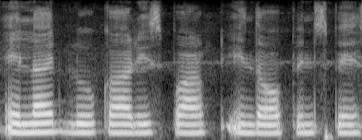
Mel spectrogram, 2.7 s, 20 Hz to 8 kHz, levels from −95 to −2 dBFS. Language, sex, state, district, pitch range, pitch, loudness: English, female, Arunachal Pradesh, Lower Dibang Valley, 180-190 Hz, 185 Hz, -16 LUFS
